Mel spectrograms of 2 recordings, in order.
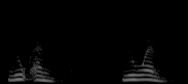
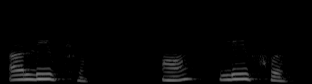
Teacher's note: The pronunciation of un is uh. This is a nasal sound. Imagine you are saying uh, but through your nose.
